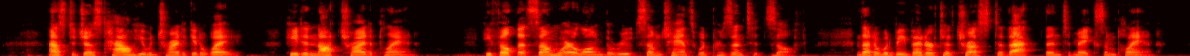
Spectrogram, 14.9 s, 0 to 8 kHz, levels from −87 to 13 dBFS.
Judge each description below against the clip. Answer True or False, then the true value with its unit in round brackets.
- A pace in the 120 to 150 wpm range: False (175 wpm)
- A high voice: False (150 Hz)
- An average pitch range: True (4.0 semitones)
